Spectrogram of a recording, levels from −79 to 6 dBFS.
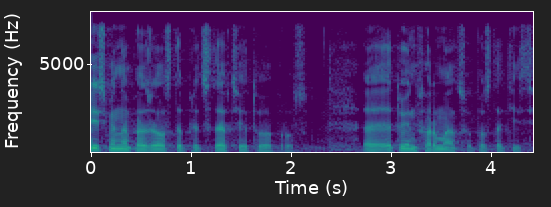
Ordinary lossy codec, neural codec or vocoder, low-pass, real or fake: none; none; 7.2 kHz; real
